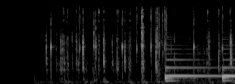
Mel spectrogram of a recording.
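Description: Computer keyboard typing sound effect: rapid key clicks start after a brief silence. Music starts near the end with a sustained pitched note.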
